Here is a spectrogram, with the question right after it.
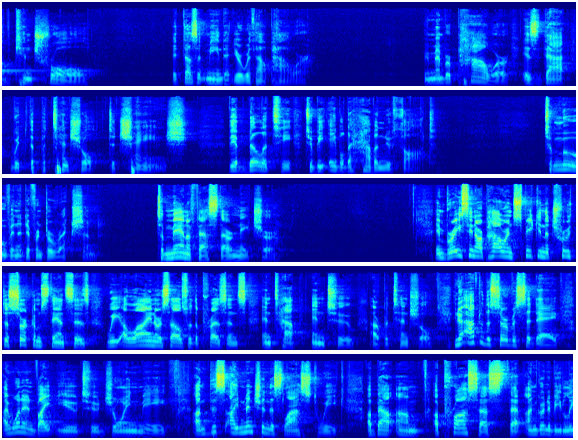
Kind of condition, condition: setting, large echoing room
